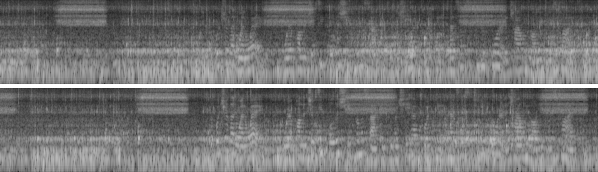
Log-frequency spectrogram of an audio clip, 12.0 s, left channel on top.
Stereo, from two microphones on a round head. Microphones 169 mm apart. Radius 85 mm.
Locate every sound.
4.2 s a woman speaking: 70° right (ahead or behind), 1.9 m; by 11.6 s 20° right (ahead or behind), 5 m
